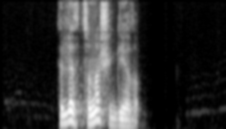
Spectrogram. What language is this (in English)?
Kabyle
